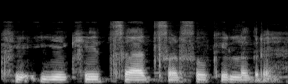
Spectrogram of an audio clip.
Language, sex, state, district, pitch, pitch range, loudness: Hindi, male, Uttar Pradesh, Gorakhpur, 115 Hz, 110-120 Hz, -16 LUFS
